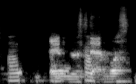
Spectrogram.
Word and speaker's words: Ehlers-Danlos: How do you say Ehlers-Danlos syndrome? – Ehlers-Danlos syndrome. – Yeah, that's it.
